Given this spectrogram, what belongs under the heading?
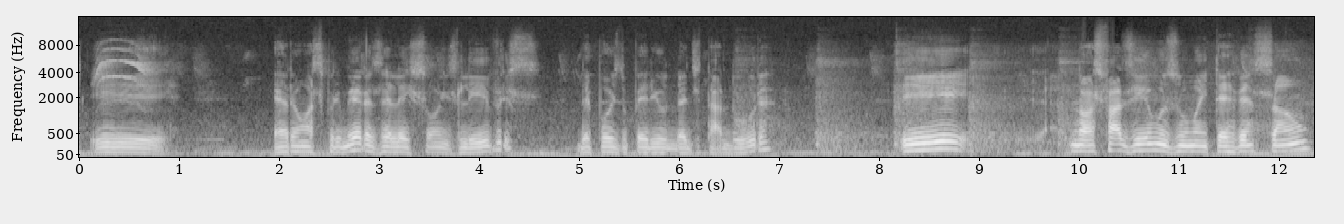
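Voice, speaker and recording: An older man, a capoeira master explaining things at a measured pace and often adding a questioning tag at the end of a phrase. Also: on the low side, darkish tone, a little hiss or hum. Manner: measured, explanatory, with frequent "né?" tags. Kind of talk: reflective documentary interview.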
